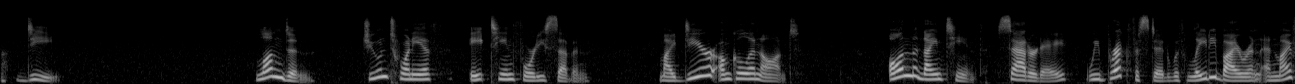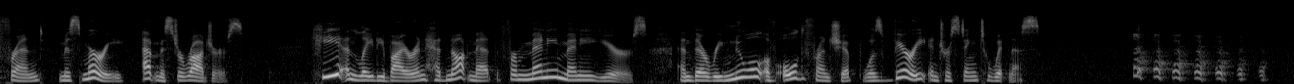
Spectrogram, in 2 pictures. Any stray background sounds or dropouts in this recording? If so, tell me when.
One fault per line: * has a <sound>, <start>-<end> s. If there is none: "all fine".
* has a laugh, 24.3-25.7 s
